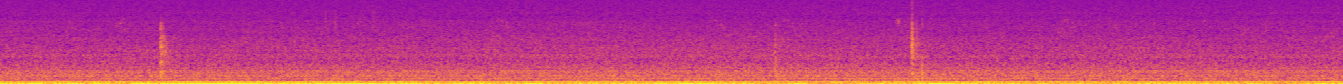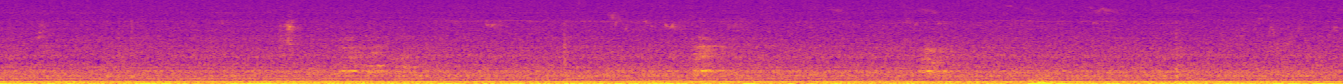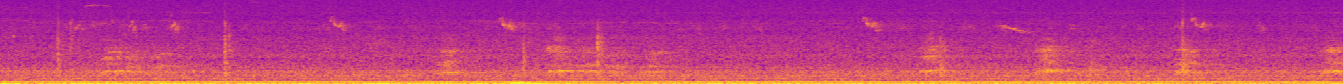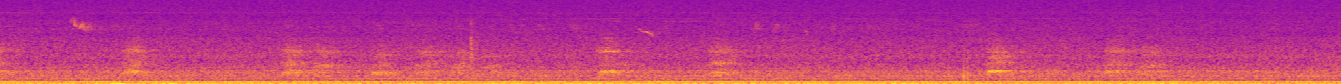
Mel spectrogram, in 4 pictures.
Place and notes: audresseles, rose des vents, gartenmorgen
morgens im garten, emsige natur, leichte winde
fieldrecordings international:
social ambiences, topographic fieldrecordings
